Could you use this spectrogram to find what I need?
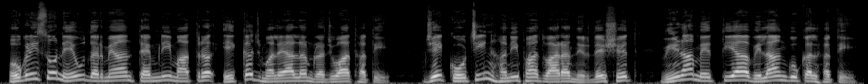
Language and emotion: Gujarati, neutral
